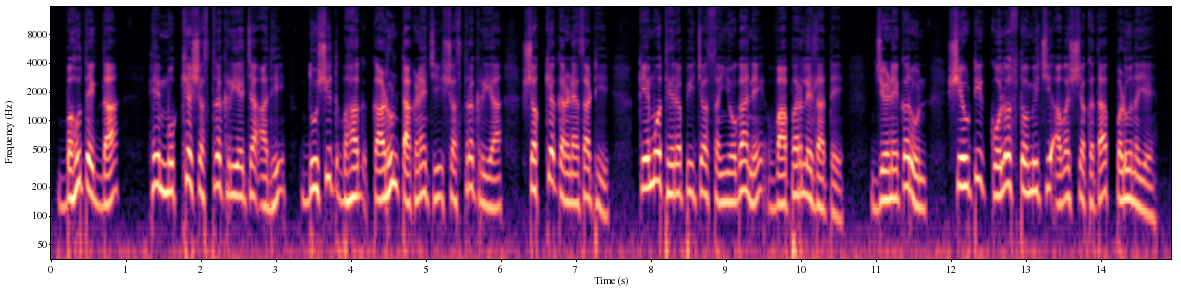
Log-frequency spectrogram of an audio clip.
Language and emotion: Marathi, neutral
